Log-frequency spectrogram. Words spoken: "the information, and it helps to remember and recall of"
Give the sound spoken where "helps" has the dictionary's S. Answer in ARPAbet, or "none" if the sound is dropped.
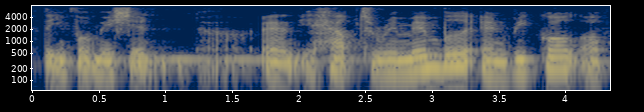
none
